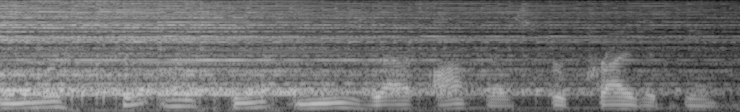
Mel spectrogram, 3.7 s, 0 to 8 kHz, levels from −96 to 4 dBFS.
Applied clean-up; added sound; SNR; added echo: none; Hi-hat; -5 dB; none.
